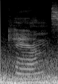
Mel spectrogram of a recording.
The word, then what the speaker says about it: Cairns: at bounce hostel and Cairns or Cannes if you pronounce it properly so I just started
